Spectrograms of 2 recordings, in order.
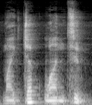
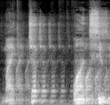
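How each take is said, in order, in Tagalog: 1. Tuyo ang tunog ng boses, walang echo. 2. May dagdag na echo effect ang boses. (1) "tunog guys pag walang echo" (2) "lagyan natin ng echo guys"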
